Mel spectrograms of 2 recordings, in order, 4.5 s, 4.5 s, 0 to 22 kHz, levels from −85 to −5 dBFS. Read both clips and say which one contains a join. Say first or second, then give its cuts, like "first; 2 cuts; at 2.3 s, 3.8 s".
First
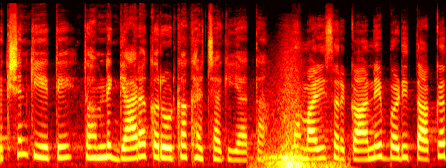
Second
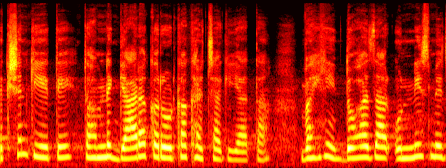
first; 1 cut; at 2.9 s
